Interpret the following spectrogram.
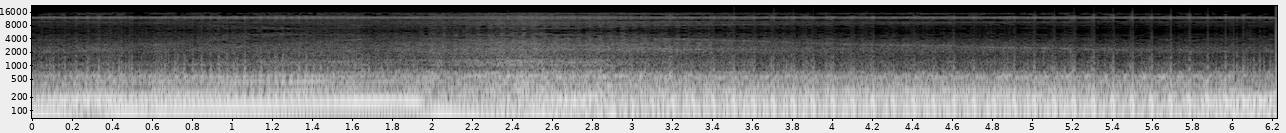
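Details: Turbo LQ4 V8-swapped Ford Ranger, no-start traced not to the MAP sensor but to a DTC code that had been disabled, now fixed: engine revs up then settles into a steady low drone under light load, no misfire stumble; runs cleanly.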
